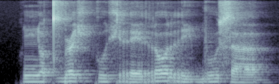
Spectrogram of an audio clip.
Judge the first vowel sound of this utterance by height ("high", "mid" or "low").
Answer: mid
